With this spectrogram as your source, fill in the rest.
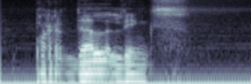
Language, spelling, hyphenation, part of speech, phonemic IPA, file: Dutch, pardellynx, par‧del‧lynx, noun, /ˈpɑr.də(l)ˌlɪŋks/, Nl-pardellynx.ogg
- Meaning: Iberian lynx (Lynx pardinus)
